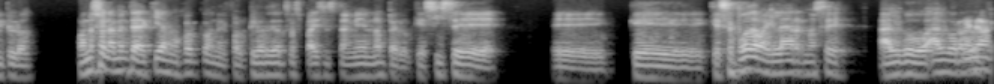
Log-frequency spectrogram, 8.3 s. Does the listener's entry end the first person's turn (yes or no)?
no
